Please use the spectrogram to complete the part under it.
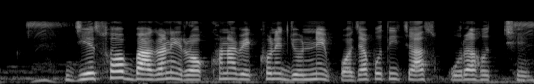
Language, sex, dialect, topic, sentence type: Bengali, female, Western, agriculture, statement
